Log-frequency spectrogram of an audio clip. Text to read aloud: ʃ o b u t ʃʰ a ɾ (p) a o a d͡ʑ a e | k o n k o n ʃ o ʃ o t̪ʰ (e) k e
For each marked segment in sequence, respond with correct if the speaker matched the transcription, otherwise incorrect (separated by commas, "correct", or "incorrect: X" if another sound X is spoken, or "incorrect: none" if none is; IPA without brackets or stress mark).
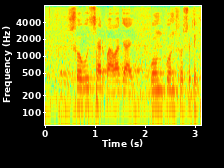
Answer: correct, correct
